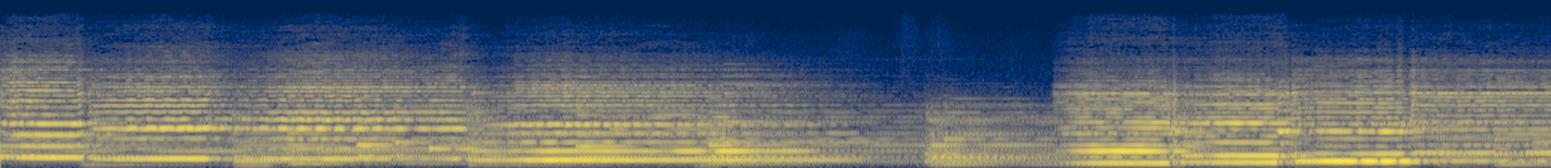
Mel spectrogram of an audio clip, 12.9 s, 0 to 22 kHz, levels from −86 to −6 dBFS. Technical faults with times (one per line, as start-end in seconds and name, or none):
none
